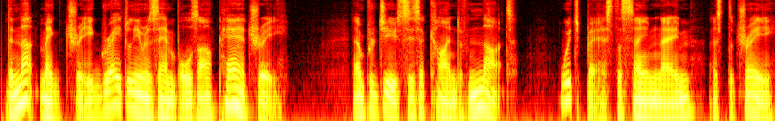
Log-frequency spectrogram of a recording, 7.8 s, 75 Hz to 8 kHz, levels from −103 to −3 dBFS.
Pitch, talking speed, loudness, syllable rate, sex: 95 Hz, 170 wpm, -19 LUFS, 4.3 syllables/s, male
